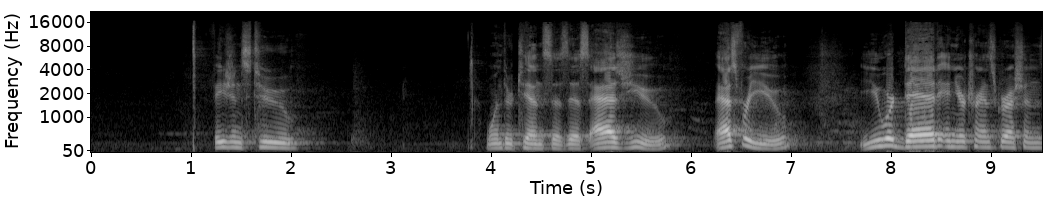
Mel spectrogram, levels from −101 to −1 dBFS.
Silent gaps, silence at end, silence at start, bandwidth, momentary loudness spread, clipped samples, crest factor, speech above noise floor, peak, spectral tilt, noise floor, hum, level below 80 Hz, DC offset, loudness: none; 0 s; 1 s; 16.5 kHz; 18 LU; under 0.1%; 18 dB; 46 dB; -20 dBFS; -5.5 dB/octave; -81 dBFS; none; -80 dBFS; under 0.1%; -36 LUFS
